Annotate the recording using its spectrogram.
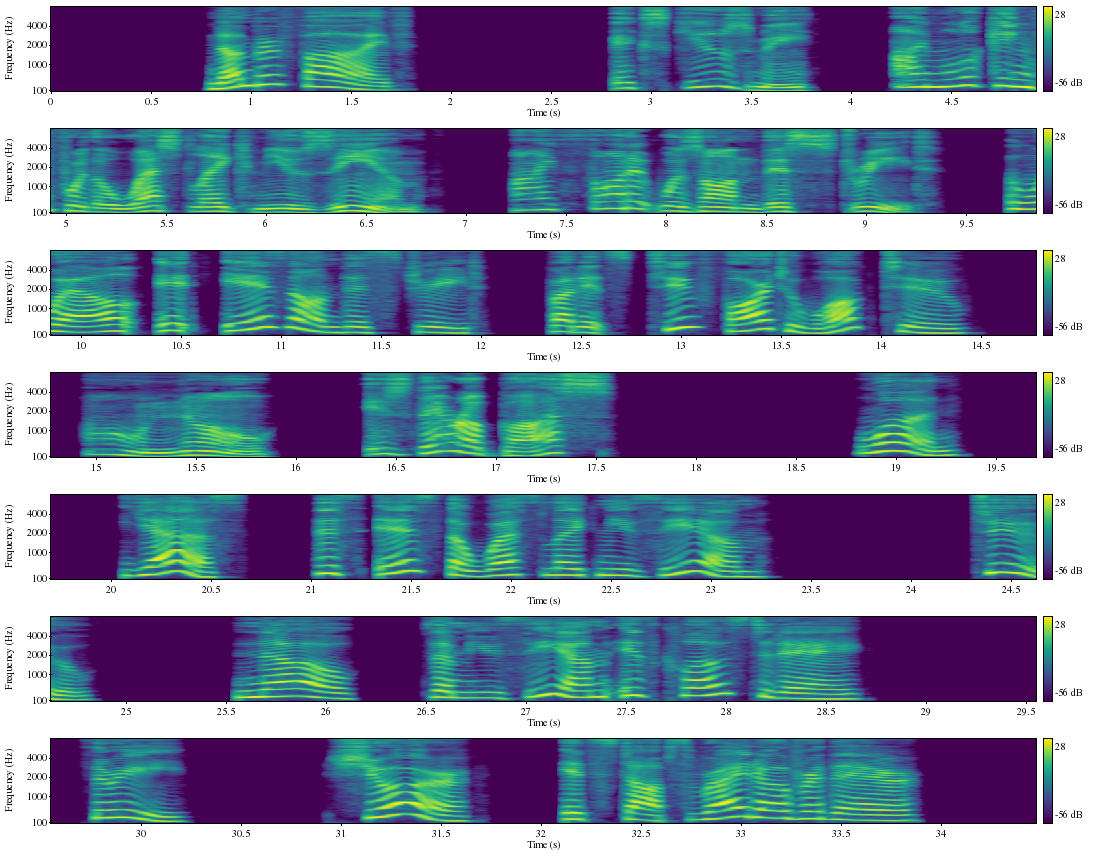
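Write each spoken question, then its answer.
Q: Oh no, is there a bus?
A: 3: Sure. It stops right over there.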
